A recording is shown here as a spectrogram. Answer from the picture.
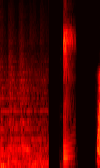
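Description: Background music that cuts off about a second in, followed by two short cartoon sound effects: one with a bending pitch, then a brief burst near the end.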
